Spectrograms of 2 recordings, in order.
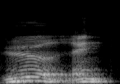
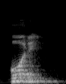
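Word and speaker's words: hören: A palavra hen tenham muito cuidado com ela, por estudantes brasileiros de alemão, eles costumam falar assim, ó, rorem, tá?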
